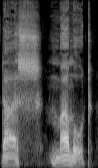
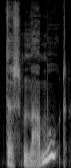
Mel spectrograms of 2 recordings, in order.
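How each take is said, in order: First: MAMMUT very slow and loud, falling at the end; grand announcement. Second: MAMMUT drawn out, rising at the end; disbelieving question. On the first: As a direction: judge solemnly announcing MAMMUT. Court names its witness. („Mammut“ langsam, laut, feierlich verkündet) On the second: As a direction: echo MAMMUT as a doubtful question. Children question the named witness. („Mammut“ ungläubig fragend, nach oben gezogen) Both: Acted.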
